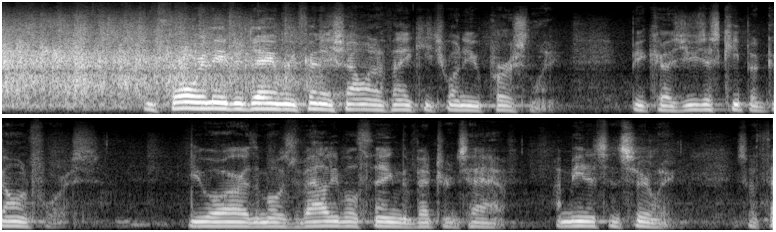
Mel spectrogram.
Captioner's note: applause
